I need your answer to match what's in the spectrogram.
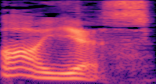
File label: ah yes announcer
